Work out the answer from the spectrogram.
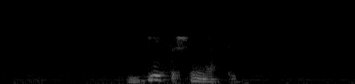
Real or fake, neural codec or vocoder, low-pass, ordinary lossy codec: fake; codec, 16 kHz in and 24 kHz out, 0.6 kbps, FireRedTTS-2 codec; 3.6 kHz; none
